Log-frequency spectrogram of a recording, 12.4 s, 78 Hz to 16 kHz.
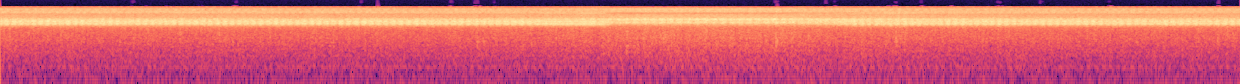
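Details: An evening rain chorus of crickets, recorded June 24, 2011 in Montalban, Rizal, Philippines: a constant shrill trilling whose tone shifts slightly about halfway through, with a few faint clicks beneath.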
